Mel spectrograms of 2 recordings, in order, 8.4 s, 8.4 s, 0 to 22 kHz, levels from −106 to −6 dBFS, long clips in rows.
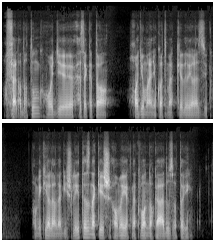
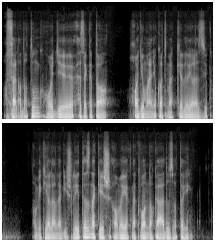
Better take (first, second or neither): second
